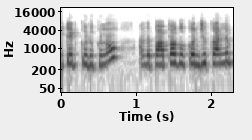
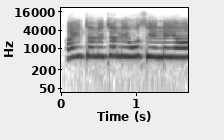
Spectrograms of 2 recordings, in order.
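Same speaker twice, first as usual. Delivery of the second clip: high, gleeful schoolkid; delighted child; 5 semitones higher than usual. Acted. Pupil happy to skip the injection, gleeful child voice. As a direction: cheer like a kid let off.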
